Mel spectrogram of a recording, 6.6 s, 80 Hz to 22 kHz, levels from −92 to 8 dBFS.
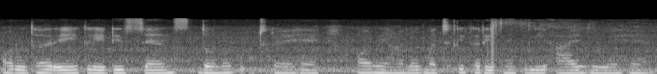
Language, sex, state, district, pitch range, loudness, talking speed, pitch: Hindi, female, Bihar, Patna, 155-170 Hz, -17 LUFS, 175 wpm, 165 Hz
